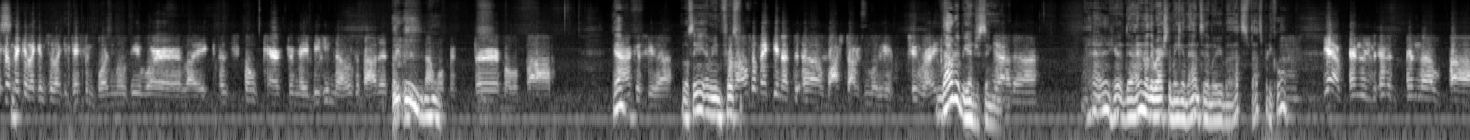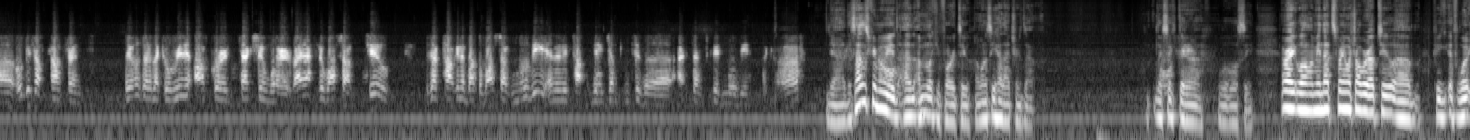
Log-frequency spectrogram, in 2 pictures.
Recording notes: The audio is a bit weird since we were in a 3 way call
